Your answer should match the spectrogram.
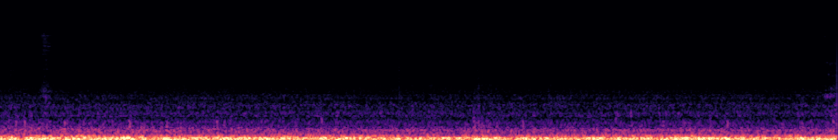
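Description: Steady low rumble of a car driving along at road speed, heard from inside the cabin: tyre and engine noise with no change in pace.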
